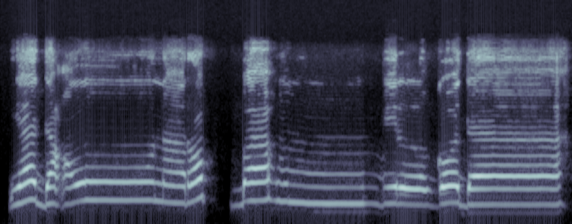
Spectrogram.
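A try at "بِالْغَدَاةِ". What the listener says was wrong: Ikhfanya bagus, jadi temponya udah bagus banget. Cuma sedikit aja ghain. Ghain itu nggak nempel seperti kita bilang huruf G, bukan bil go, tapi bil gha, gha.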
